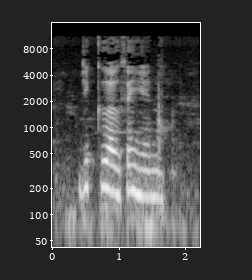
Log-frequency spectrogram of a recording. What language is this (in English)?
Nüpode Huitoto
